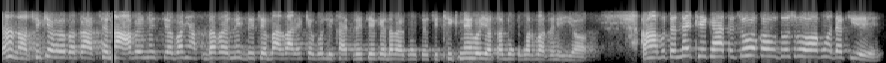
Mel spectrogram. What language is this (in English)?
Maithili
